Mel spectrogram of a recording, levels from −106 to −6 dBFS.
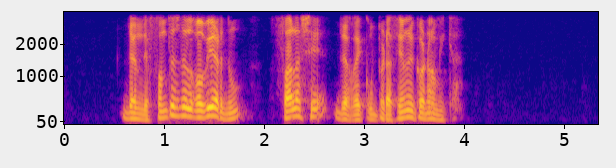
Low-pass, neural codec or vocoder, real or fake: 3.6 kHz; vocoder, 24 kHz, 100 mel bands, Vocos; fake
